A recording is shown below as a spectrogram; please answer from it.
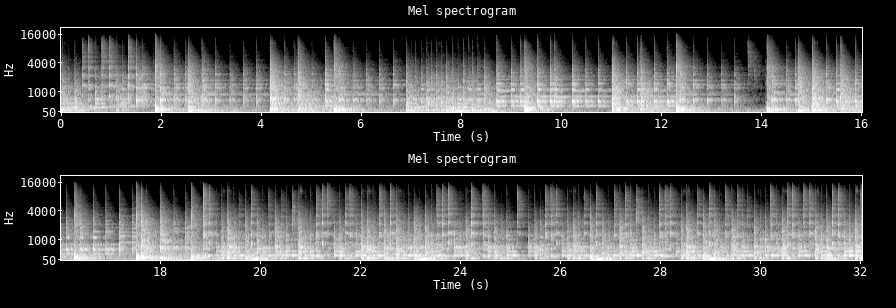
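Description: Solo drum performance on a set of tuned skin and wooden-headed drums (tom-toms, congas, bongos) played with timpani-style mallets, with deep bass drum hits. Widely spaced heavy strokes that ring out give way, a little past halfway, to a dense, fast run of strokes.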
